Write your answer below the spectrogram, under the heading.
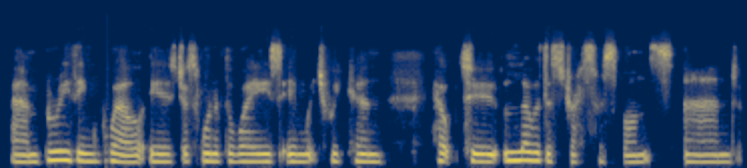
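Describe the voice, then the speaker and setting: A woman instructor leading a guided yoga relaxation and breathing practice in a soothing, unhurried, gentle manner with pauses. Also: sits low, no room sound, lo-fi sound.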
